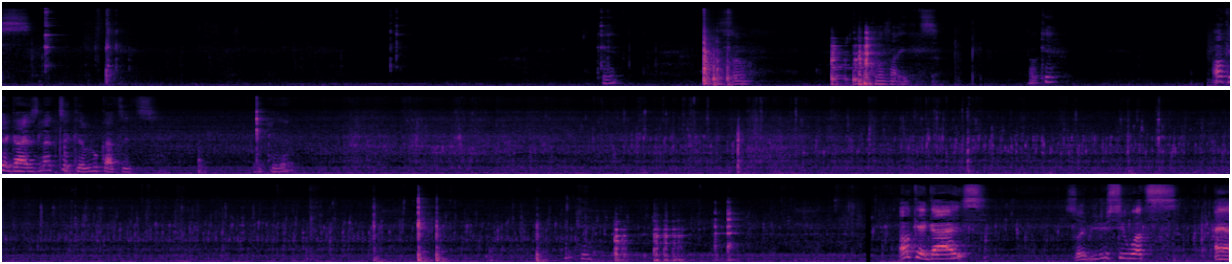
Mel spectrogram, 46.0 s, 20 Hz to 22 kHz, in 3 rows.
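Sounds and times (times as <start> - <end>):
vegetables sizzling in oil: 15.4 - 46.0.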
